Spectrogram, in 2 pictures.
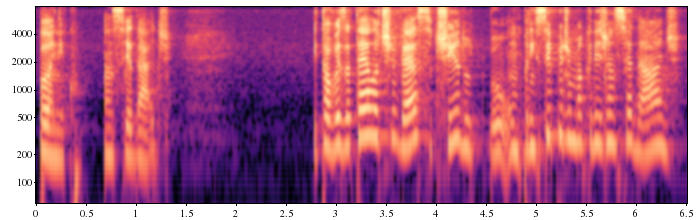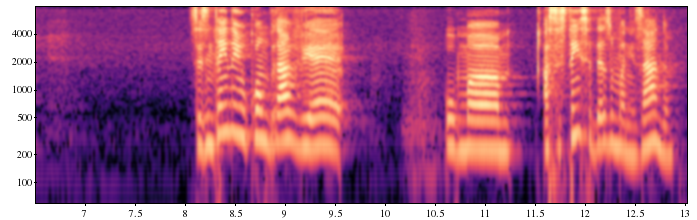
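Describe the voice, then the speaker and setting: A woman's voice: on the high side, a little slow, long pauses. A woman host commenting on birth care, speaking emphatically and addressing viewers directly. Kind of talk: explanatory commentary.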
